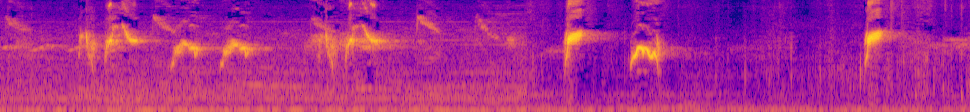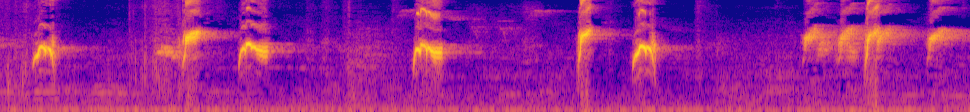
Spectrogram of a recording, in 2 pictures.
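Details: Red-whiskered bulbul song for use as a decoy or to make caged birds lively: clustered warbled notes at first over a low hum, then single bright, downslurred chirps repeated about once a second.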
